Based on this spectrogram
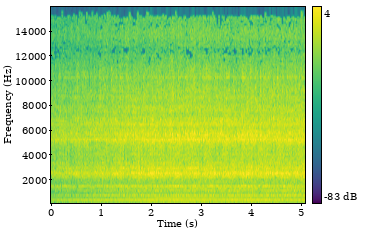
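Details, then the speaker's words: Vintage Shopsmith 10ER with slow speed reduction kit, 1725 rpm AC motor, headstock cranked down to about 208 rpm on low range with ample torque: smooth, even hum, steady tones, no knocks or surging; normal slow-speed running. "amount of torque it's really a nice slow running speed 208 rpm"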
